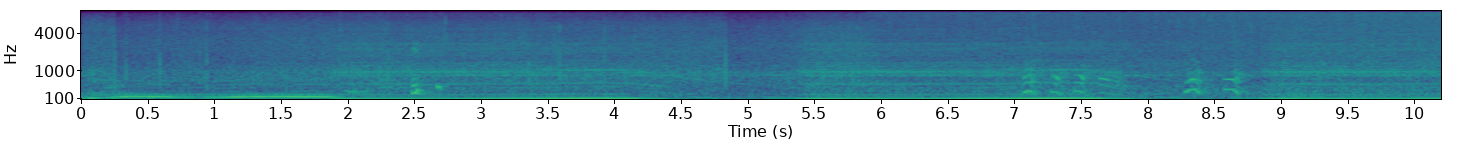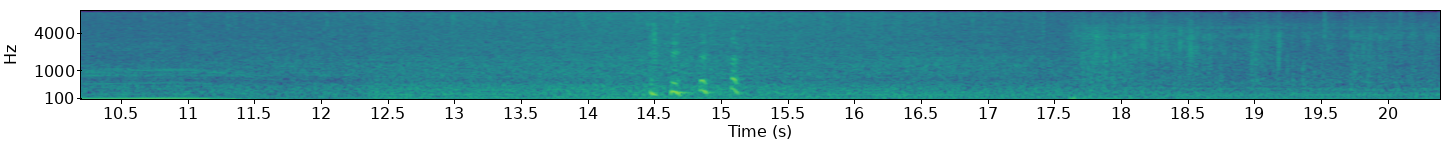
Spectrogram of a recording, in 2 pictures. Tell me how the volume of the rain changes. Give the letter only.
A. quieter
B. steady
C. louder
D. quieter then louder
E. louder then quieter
C.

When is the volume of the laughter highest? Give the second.
15 s.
